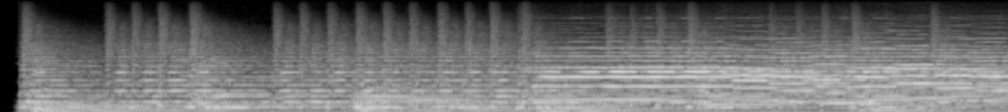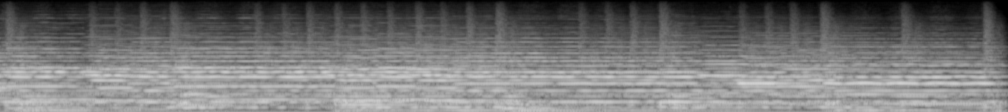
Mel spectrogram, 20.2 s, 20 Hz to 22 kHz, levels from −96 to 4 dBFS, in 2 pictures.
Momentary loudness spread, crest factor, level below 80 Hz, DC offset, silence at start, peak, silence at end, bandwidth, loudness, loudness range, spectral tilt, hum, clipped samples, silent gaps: 9 LU; 14 dB; -36 dBFS; 2%; 0.1 s; 0 dBFS; 0 s; 17 kHz; -15 LUFS; 7 LU; -5.5 dB/octave; none; under 0.1%; none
